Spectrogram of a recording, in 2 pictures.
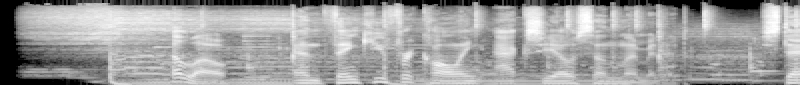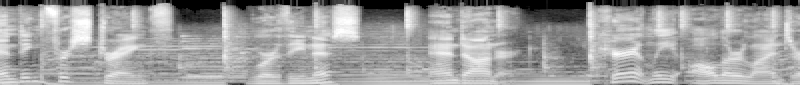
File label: IVR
